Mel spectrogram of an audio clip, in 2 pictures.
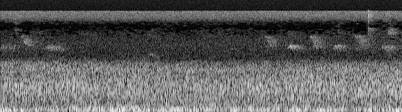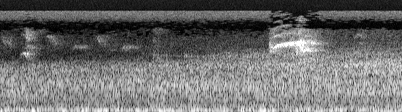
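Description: Small woodland birds chirping: short high calls scattered through, with one louder call near the end, over a steady low background rush.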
